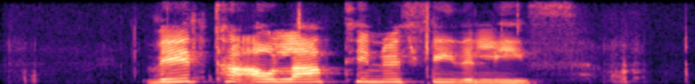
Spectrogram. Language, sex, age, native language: Icelandic, female, 10, Icelandic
